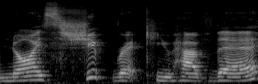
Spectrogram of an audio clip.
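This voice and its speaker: A booming, growling put-on character voice. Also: woman. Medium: read story.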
